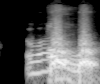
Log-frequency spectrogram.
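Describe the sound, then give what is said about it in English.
A dog next door lets out a short whine that breaks into two quick, loud barks, clear, with no talking over it. “There's this dog next door.”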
